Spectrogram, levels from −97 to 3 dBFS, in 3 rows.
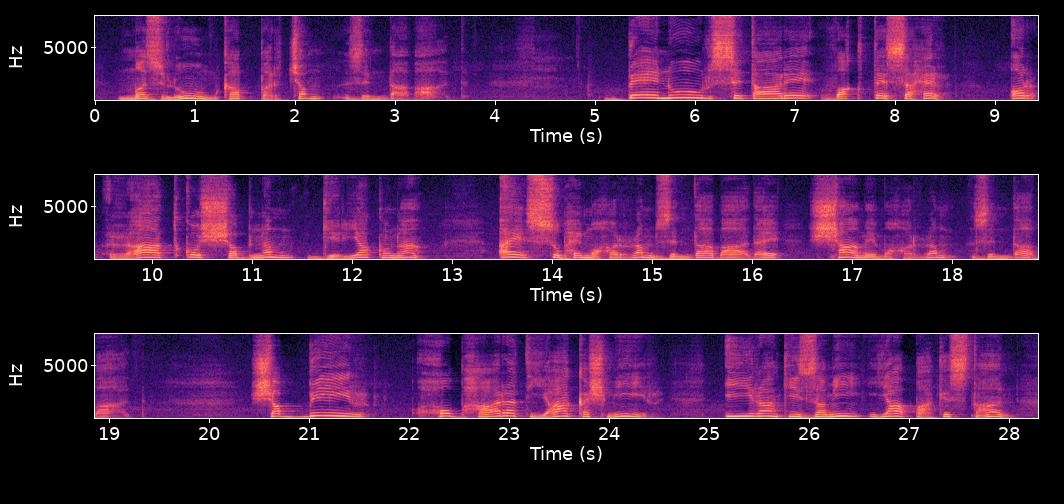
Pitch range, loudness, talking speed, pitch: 170-230 Hz, -18 LUFS, 75 wpm, 195 Hz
